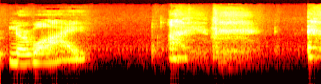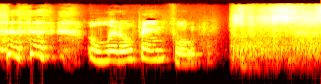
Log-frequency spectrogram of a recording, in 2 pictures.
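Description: A young woman speaks cheerfully and close by.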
